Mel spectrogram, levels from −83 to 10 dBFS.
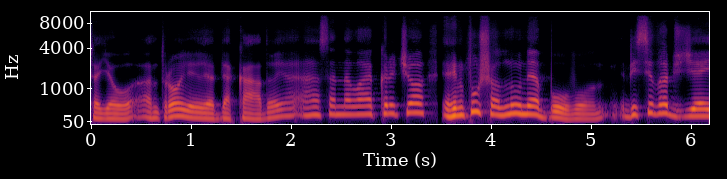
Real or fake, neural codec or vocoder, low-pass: fake; codec, 24 kHz, 0.9 kbps, WavTokenizer, large speech release; 9.9 kHz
